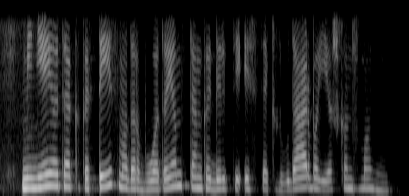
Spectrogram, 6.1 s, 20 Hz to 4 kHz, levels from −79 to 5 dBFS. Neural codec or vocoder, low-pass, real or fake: codec, 16 kHz, 0.9 kbps, LongCat-Audio-Codec; 3.6 kHz; fake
